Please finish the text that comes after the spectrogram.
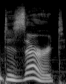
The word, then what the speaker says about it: dessert: The noun dessert is pronounced the same as the verb desert.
